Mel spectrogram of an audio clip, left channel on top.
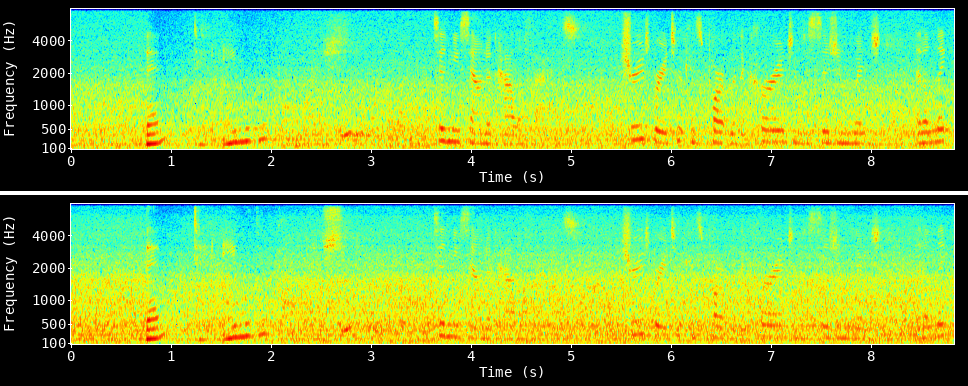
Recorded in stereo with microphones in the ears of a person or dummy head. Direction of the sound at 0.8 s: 20° right (ahead or behind).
